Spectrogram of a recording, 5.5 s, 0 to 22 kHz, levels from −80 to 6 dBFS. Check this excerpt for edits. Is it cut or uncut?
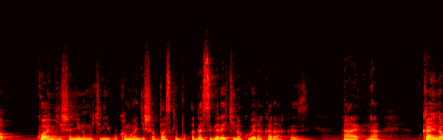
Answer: uncut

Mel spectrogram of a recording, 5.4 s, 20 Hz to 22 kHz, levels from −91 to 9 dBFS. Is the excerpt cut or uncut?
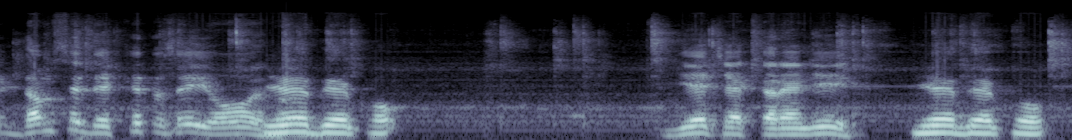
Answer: uncut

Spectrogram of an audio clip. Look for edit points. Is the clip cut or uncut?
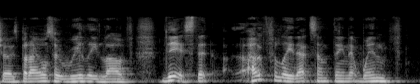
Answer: uncut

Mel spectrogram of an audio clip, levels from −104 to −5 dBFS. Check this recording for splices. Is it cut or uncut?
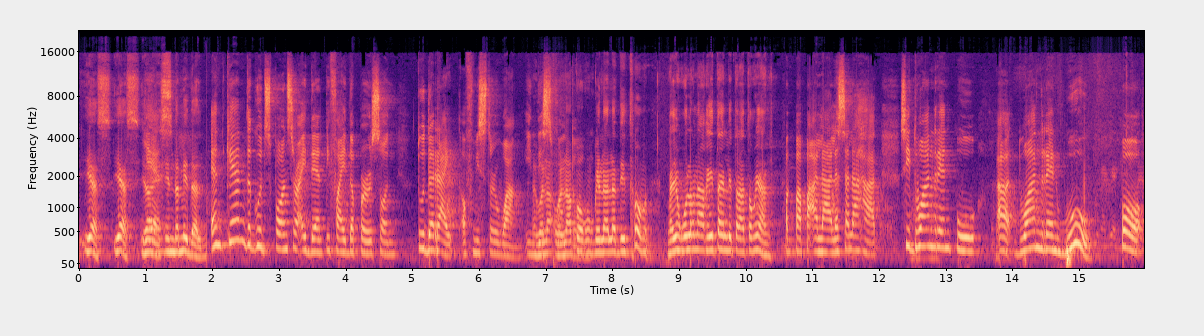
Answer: cut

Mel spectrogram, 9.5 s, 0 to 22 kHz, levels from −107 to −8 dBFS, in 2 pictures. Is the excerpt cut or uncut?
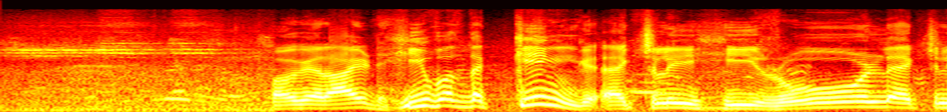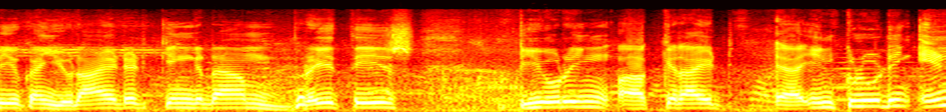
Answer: uncut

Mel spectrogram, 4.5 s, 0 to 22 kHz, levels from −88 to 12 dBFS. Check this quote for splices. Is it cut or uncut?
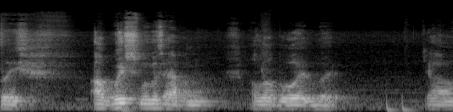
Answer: uncut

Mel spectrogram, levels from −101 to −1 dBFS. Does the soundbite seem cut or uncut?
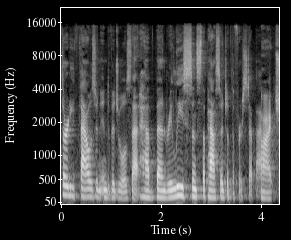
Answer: uncut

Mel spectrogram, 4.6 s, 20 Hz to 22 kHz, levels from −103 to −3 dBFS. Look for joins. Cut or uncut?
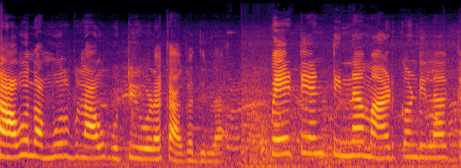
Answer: cut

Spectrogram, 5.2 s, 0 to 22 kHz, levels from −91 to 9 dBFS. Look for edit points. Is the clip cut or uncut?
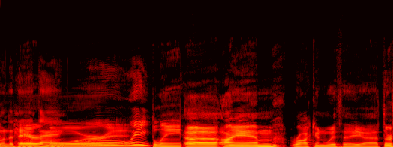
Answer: cut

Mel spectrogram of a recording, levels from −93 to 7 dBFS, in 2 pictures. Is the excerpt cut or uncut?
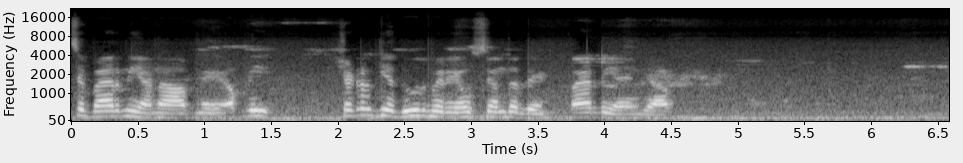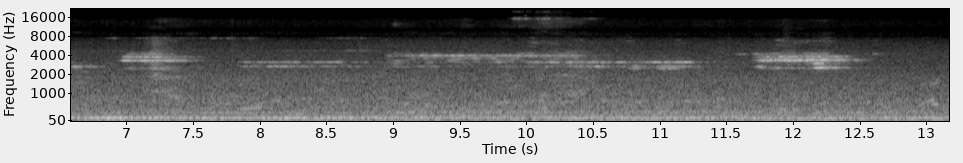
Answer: uncut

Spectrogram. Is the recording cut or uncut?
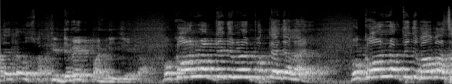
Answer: cut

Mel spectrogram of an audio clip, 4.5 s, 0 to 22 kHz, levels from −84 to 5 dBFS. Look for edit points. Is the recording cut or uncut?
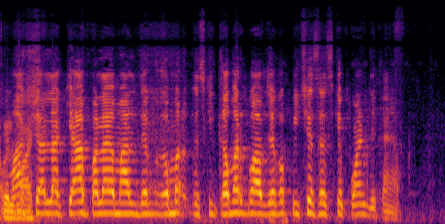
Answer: uncut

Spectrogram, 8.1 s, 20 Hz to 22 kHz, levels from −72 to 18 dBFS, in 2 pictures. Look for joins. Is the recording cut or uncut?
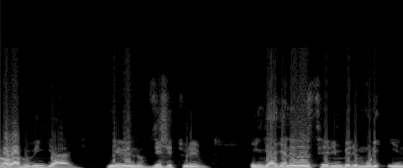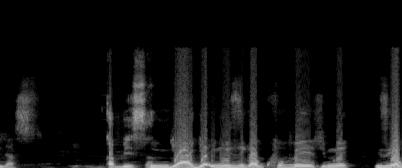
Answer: uncut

